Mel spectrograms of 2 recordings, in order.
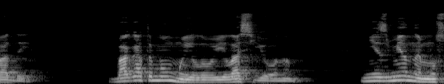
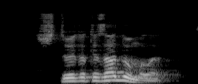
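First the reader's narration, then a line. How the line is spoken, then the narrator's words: Plain. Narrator (Russian): спросила Низа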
